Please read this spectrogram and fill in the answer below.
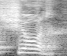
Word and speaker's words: sure: अगर वर्ड के अंत में URE हो तो योर या अर की आवाज़ निकालता है।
